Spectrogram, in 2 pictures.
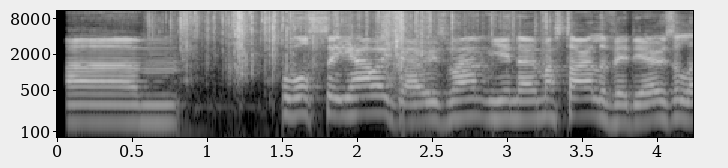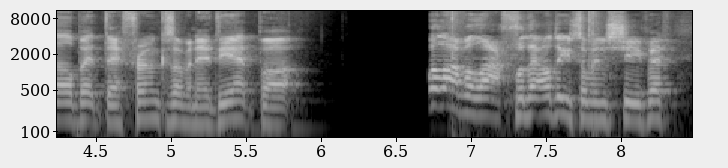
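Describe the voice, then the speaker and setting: A young man in his twenties, talking loosely and chattily as he answers viewers during a live stream. His voice sits a little high for a man, and he rambles from one thought to the next. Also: fairly quick, a bit bright, a little hiss or hum. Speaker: streamer opening trading cards. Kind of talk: casual live-stream chat.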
